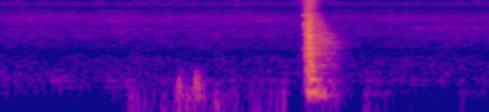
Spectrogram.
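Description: Clear plastic oil-filled hive pest trap being handled with gloved hands: a few soft knocks and rustles, then one sharp plastic click about one and a half seconds in.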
